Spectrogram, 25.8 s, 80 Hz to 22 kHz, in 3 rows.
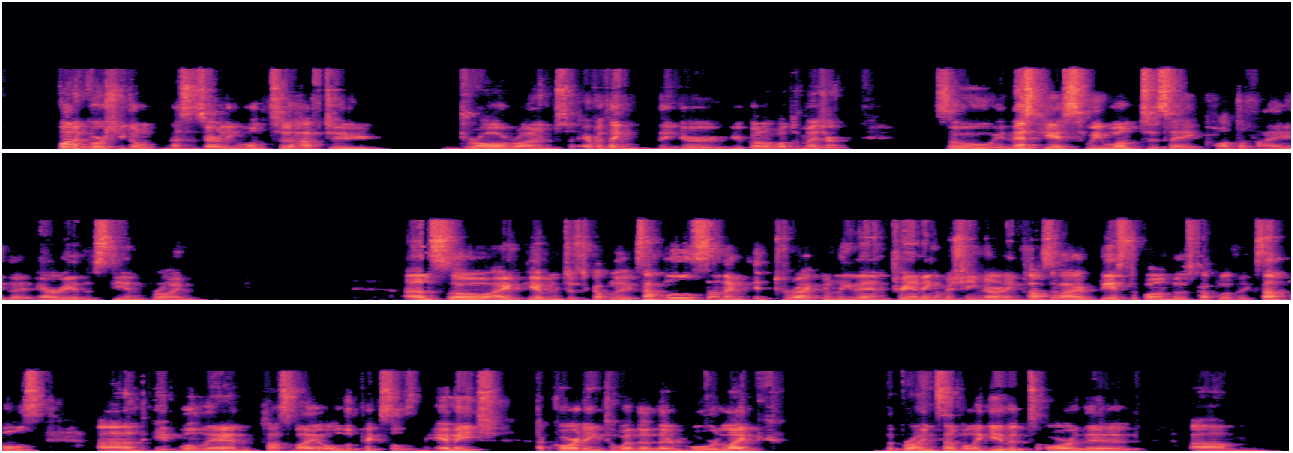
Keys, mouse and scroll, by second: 2.6 click, 3.2-3.8 shift+scroll up 2, 4.0 v, 4.7 click, 6.2 click, 6.7 click, 7.3 shift+scroll down 1, 8.3 super+l, 13.0-14.0 scroll down 4, 14.5 scroll up 2, 15.2 scroll down 2, 15.8-16.1 scroll down 2, 16.4-16.9 scroll up 1, 17.4 click, 18.1 v, 18.4-19.4 drag.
